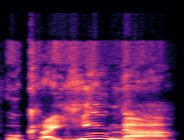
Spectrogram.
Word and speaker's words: Ukraina: It's Ukraina. That's why. Okay. It comes from the word Ukraina in Ukrainian for Ukraine. And it's the letter in the middle, ye. So Ukraina, right?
